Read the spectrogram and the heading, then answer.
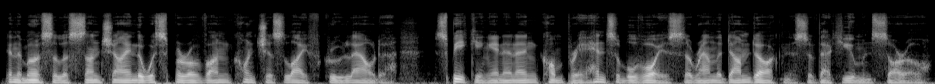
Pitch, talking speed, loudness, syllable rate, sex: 90 Hz, 155 wpm, -18 LUFS, 4.8 syllables/s, male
